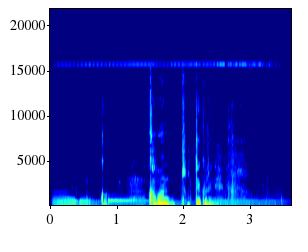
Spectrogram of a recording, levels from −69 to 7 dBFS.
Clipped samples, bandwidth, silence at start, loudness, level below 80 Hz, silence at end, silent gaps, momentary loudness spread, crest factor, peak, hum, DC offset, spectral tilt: under 0.1%; 16.5 kHz; 0.05 s; -31 LUFS; -70 dBFS; 0.1 s; none; 21 LU; 26 dB; -6 dBFS; none; under 0.1%; -5 dB/octave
